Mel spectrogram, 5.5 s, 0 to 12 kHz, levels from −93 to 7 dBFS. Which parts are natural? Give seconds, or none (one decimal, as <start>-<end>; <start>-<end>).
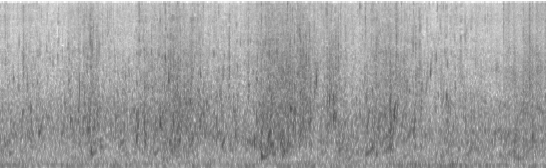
0.0-4.9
